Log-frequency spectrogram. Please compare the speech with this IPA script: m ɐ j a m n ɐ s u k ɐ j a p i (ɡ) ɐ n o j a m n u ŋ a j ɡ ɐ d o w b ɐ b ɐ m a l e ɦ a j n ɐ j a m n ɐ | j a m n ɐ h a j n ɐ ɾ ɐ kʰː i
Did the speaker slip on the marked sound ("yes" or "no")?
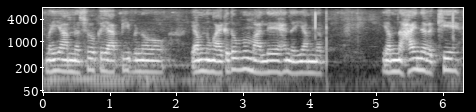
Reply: yes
